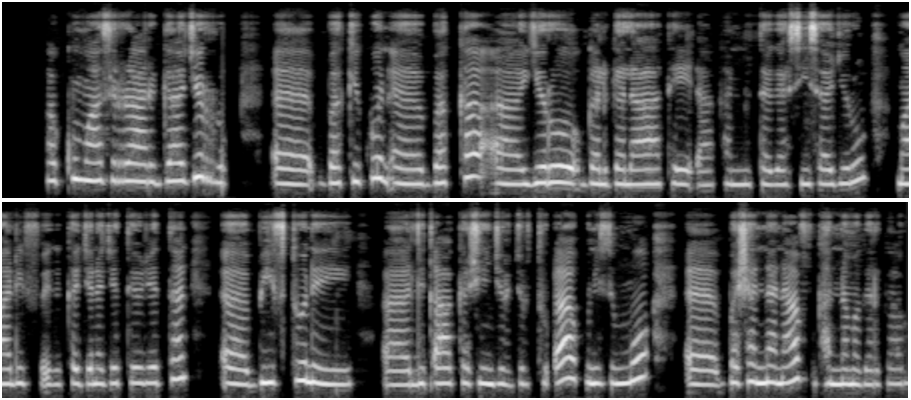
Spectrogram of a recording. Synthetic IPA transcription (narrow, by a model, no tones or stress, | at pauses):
ʔɐkːʊmaːsɪrːaːɐɾɡaːd͡ʒɪrːʊ | bɐkːɪkʊnbɐkːɐjɛɾo̞ːɡɐlɡɐlaːt̪ʰɐʔeːᶑɐkɐnːʊt̪ːɪɐɡɐɾsiːsaːd͡ʒɪɾʊ | maːliːfkːɐd͡ʒɛnɐd͡ʒɛt̪ːeːd͡ʒɛt̪ːɐn | biːft̪uːn | lɪt̪ʼaːɐkːɐʃiːnd͡ʒɪɾd͡ʒɪɾt̪ʊᶑɐkʊnɪsɪmːo̞ː | bɐʃɐnːɐnaːfkʰɐnːɐmɐɡɐɾɡaːɾʊ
